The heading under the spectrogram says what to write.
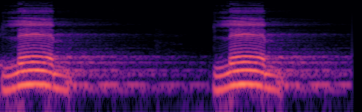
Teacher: کنارہ زبان مسوڑے سے مل کر لام ادا ہوتا ہے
